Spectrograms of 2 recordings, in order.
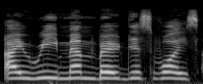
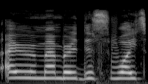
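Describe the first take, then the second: First: "I remember this voice" drawn out slowly; slow, emphatic repeat. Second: Said in the usual way. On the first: Real, not acted. Listener recognising the narrator of "this voice", slow and emphatic. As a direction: stretch "remember" out word by word.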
